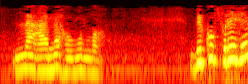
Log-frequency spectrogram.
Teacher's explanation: لعنهم الميم مضموم، ما دام الميم مضمومة لفظ الجلالة يفخم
